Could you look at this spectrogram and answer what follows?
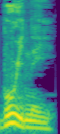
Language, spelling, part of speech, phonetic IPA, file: Russian, буйный, adjective, [ˈbujnɨj], Ru-буйный.ogg
- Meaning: 1. impetuous, wild, violent, vehement 2. unbridled, exuberant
